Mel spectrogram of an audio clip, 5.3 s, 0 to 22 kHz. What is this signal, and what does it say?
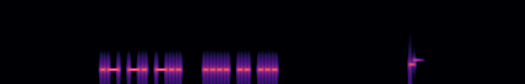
Morse code, heard as a keyed tone, about 34 wpm, 700 Hz. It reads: AND HIS
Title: Sets of 2 Words 35wpm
